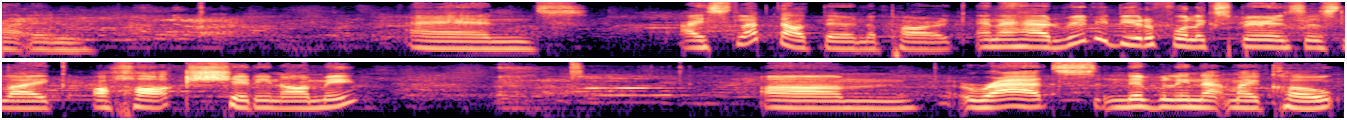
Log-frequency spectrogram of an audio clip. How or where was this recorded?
live audience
